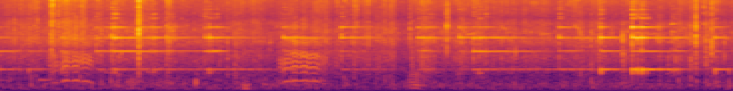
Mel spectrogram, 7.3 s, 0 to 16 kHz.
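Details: Goats recorded on 13 April 2023, giving two wavering, quavering bleats with stacked harmonics, the second longer and louder, over a constant ringing of many metallic bells worn by the herd.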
